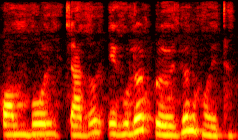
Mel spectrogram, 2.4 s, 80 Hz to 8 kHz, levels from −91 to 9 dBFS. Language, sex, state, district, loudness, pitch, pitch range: Bengali, female, West Bengal, North 24 Parganas, -18 LUFS, 210 Hz, 195-220 Hz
